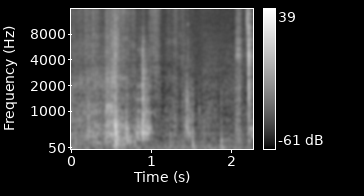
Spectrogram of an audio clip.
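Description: Handling noise as a plastic plug-in time switch is lifted out of its cardboard box: a few short knocks and scrapes of plastic against cardboard, the loudest about half a second in.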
